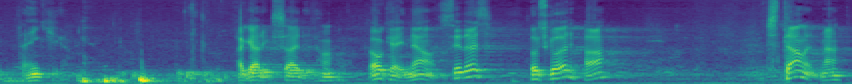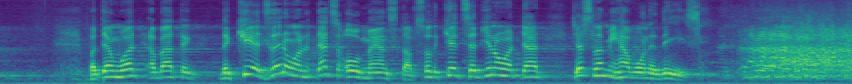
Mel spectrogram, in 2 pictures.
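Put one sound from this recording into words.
An elderly man speaks with animation into a microphone, heard through a loudspeaker.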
